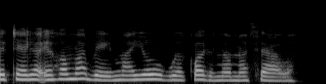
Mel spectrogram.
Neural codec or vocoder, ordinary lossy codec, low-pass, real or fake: codec, 16 kHz, 2 kbps, FreqCodec, larger model; Opus, 64 kbps; 7.2 kHz; fake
